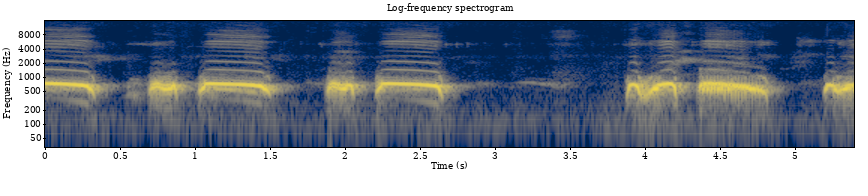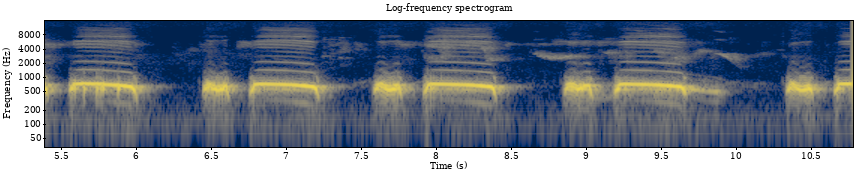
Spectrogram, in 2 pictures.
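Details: Decoy spotted dove cooing to lure wild birds: low hollow coos in short groups, each note slightly rising then falling, repeated steadily with brief pauses, clean and close with no other sounds.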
